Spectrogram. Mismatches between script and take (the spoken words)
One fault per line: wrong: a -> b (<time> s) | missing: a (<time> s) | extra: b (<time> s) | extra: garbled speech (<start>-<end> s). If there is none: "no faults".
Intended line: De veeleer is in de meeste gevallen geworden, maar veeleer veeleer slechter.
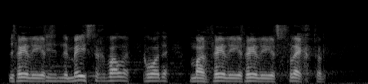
no faults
